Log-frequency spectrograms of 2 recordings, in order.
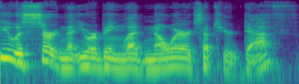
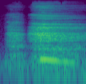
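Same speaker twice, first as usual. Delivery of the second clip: high, soft sucked-in breath; sharp gasp; 12 semitones higher, 8 dB quieter than usual. A narrator's reading. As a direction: gasp before the rats' cry. Rats sniff before smelling tears.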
